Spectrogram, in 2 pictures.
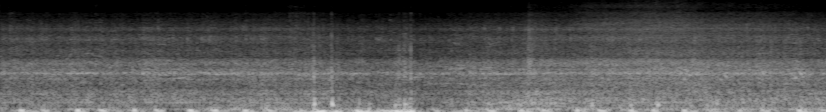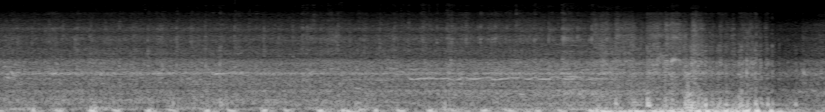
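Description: A ride boat clatters and knocks along a track.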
